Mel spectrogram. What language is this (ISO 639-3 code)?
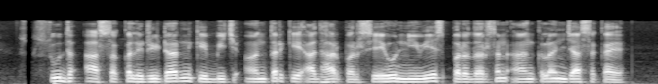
mai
